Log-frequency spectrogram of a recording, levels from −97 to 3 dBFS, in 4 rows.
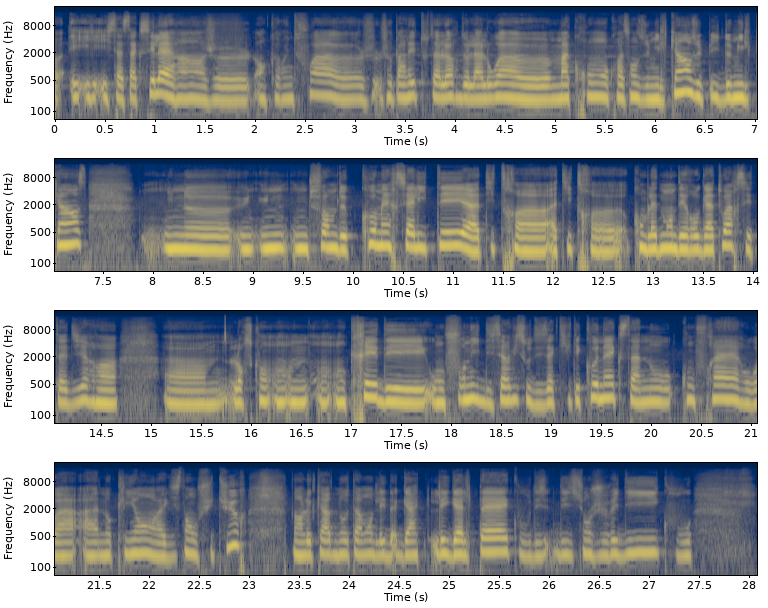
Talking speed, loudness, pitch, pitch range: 170 wpm, -23 LUFS, 200 Hz, 190-215 Hz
